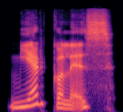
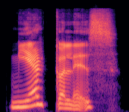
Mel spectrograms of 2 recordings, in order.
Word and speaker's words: miércoles: And third day of the week is miércoles, miércoles, Wednesday, which is spelt M-I-E, and the E has a little accent on the top, R-C-O-L-E-S, miércoles.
